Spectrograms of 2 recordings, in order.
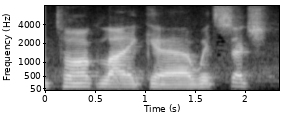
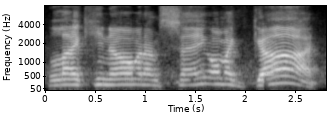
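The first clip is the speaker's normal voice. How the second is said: exasperated; 8 semitones higher than usual. Real, not acted. Exasperated about filler words.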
